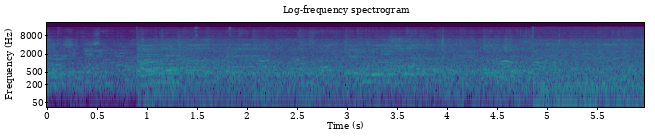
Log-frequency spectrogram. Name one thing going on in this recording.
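A crowd of people chatters on a busy street.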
